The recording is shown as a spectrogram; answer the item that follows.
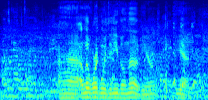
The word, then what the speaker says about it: Denis Villeneuve: And the way you say his name, you say it properly. I love that. Yeah, I know, the French, although he's French-Canadian, but somehow it kicks in.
